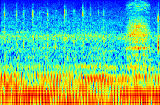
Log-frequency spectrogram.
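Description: A steady low motor hum, like an engine running, with faint taps of a computer keyboard over it.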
